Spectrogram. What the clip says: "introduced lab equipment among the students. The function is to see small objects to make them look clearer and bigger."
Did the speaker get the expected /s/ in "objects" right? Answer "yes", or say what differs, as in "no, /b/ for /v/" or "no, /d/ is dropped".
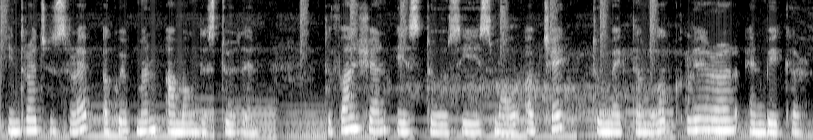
no, /s/ is dropped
